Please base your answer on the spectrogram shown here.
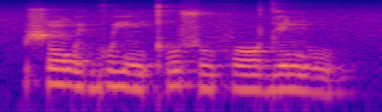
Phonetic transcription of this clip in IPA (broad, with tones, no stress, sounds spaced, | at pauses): ʃ ũ˦ w ɪ˨ ɡ u˦ j ĩ˨ kʼ u˦ s u˨ f oː˨ d e˦ ɲ u˨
